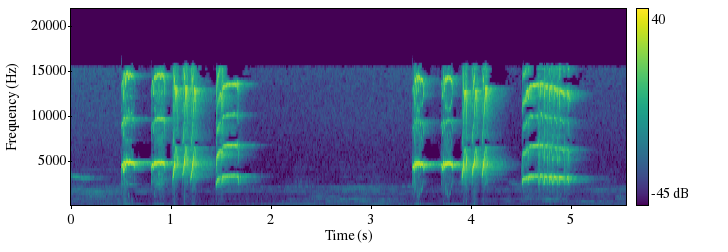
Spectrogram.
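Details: Orange-headed thrush song used as a lure to make other thrushes respond: two bursts of sharp, high chirps and slurred whistled notes, each group of four phrases lasting about one second, separated by a pause of nearly two seconds.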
